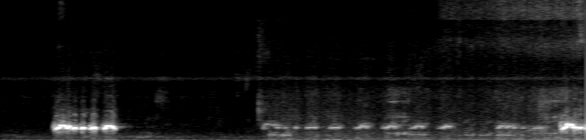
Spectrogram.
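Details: Salendro-rhythm song of a local wild zebra dove: one loud bubbling phrase of quick coo pulses, a pause, then a soft, evenly spaced string of short coos before another loud rolling phrase begins.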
